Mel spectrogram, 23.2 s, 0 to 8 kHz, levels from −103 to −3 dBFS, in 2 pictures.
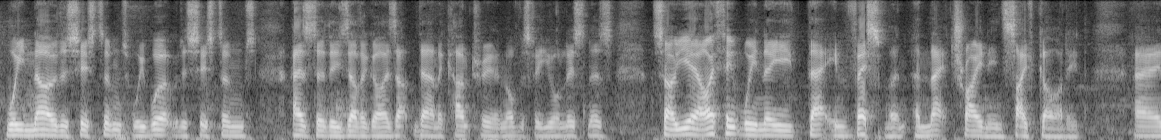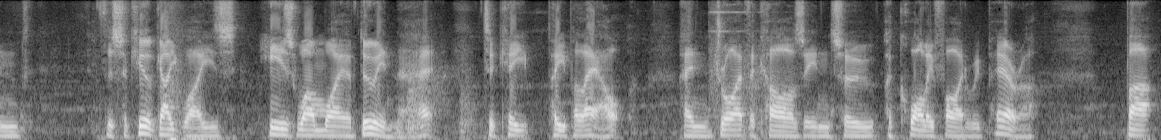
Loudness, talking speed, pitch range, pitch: -21 LUFS, 150 wpm, 95-115 Hz, 100 Hz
